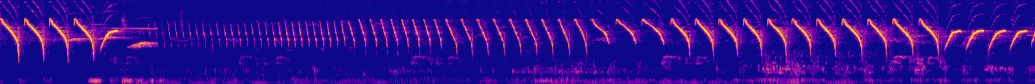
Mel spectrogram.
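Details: Canary singing loud, downward-swept notes, a brief buzzy phrase, then a long run of rapid, clipped high notes that gradually slow into strong descending sweeps, repeated about three per second.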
